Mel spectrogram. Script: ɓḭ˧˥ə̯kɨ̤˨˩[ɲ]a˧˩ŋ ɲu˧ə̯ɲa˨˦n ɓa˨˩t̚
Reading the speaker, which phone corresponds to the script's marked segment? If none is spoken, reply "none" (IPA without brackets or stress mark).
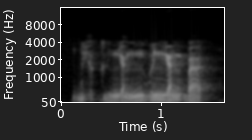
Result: ɲ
